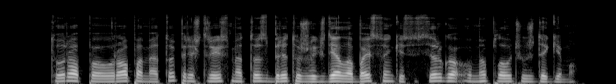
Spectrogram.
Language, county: Lithuanian, Alytus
